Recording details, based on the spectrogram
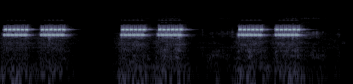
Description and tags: Modern Phone
Modern Lane line phone ring
phone, telephone, ring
